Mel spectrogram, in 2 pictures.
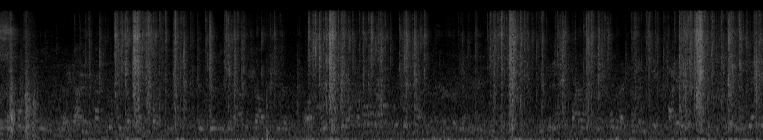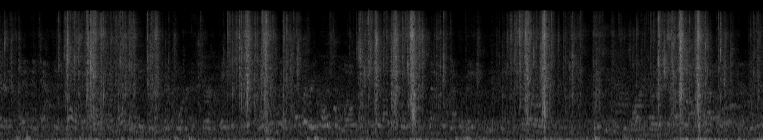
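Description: Foil trading-card packs being torn open and their wrappers crinkled by hand, in short bursts every few seconds, with cards handled and stacked in between.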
